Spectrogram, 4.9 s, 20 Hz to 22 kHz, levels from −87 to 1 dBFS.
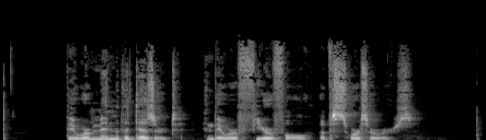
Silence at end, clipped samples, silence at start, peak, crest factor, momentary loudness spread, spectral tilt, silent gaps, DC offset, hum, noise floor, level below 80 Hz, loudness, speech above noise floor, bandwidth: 0.75 s; under 0.1%; 0.65 s; -4 dBFS; 24 dB; 14 LU; -3.5 dB/octave; none; under 0.1%; none; -86 dBFS; -68 dBFS; -27 LUFS; 59 dB; 16 kHz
